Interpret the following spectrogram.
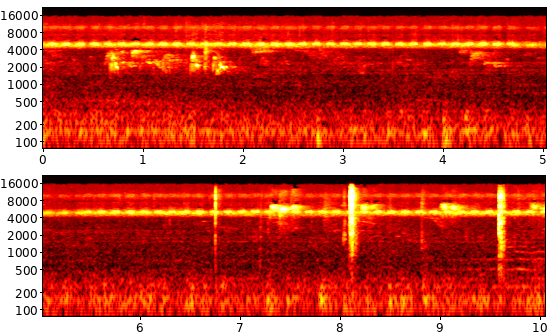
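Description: Steady, high-pitched insect trill in a rapid even pulse, with a few brief chirps near the start and three sharp clicks in the second half, the loudest about eight seconds in.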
